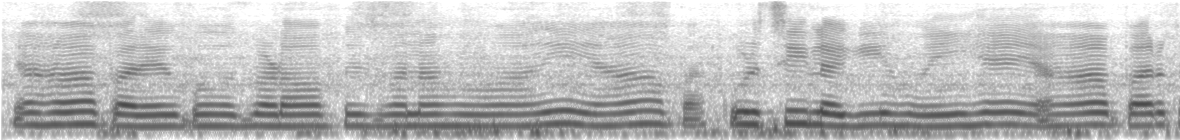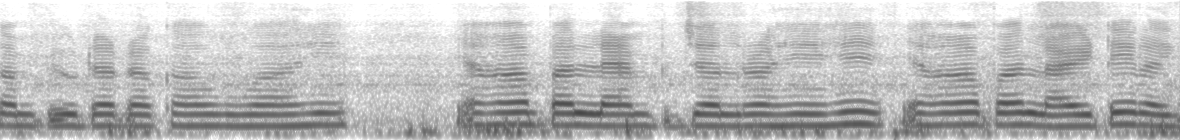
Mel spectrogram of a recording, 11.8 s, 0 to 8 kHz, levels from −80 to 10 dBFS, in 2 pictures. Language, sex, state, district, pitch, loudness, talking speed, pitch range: Hindi, female, Bihar, Begusarai, 210 Hz, -24 LUFS, 155 wpm, 205-225 Hz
